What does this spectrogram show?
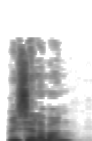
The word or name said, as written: ris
